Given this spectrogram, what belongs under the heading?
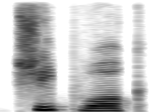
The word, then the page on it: sheepwalk: Indian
